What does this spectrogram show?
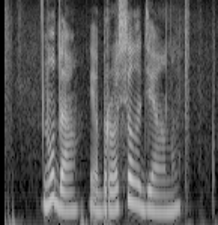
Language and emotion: Russian, neutral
